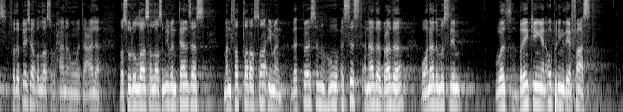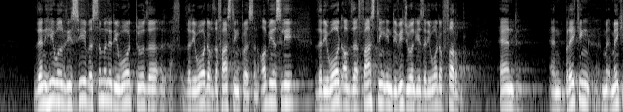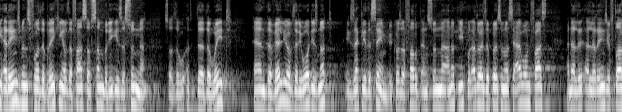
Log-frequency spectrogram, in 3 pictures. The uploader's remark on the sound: at the Houghton Masjid (West Street)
